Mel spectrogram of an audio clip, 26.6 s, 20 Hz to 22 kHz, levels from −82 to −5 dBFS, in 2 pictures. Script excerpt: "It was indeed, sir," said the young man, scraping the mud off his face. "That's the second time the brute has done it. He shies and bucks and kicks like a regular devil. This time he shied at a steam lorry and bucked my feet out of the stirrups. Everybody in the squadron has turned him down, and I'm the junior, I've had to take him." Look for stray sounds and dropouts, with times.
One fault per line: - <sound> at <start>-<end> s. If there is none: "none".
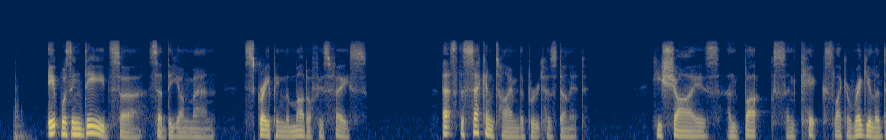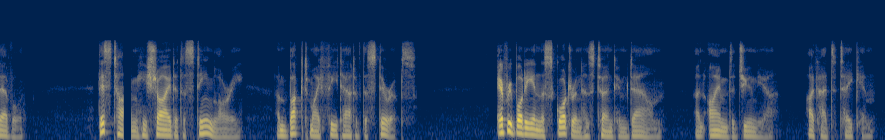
- thud at 0.2-0.6 s
- dropout at 15.1-15.3 s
